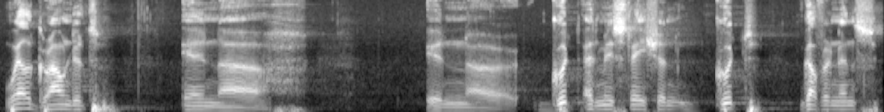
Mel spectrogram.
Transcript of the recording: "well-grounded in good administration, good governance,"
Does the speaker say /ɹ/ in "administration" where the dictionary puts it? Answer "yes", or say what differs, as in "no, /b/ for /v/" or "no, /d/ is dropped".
yes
